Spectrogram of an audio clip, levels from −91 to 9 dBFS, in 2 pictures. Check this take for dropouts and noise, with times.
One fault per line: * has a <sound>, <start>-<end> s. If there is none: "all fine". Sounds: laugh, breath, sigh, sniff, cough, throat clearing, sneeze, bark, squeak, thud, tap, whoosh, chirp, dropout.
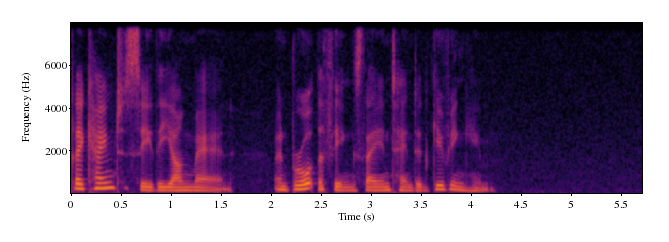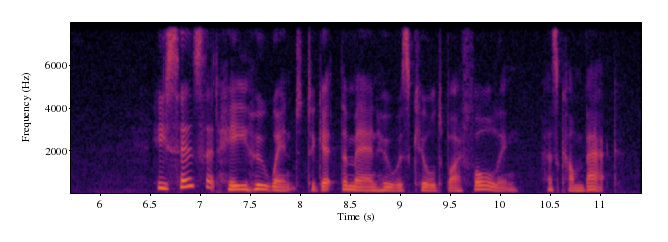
all fine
